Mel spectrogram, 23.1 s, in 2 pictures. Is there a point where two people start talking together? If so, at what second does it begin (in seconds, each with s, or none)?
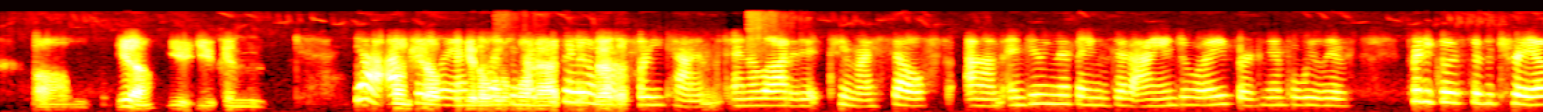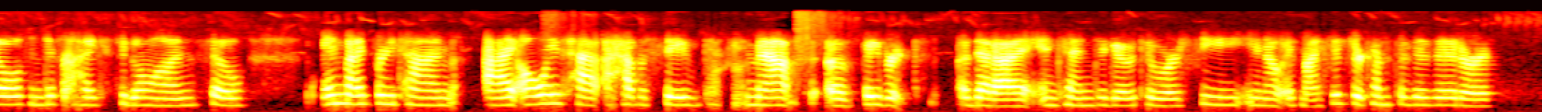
2.9 s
